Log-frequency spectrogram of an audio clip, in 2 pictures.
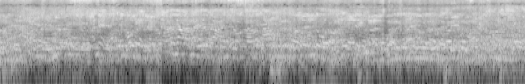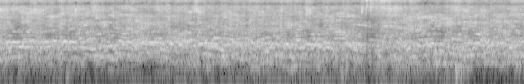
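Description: A crowd of men chatter loudly all around in a large, echoing hall.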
